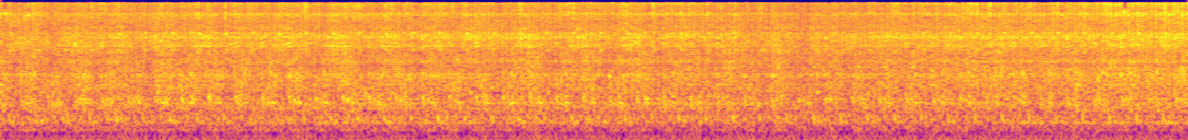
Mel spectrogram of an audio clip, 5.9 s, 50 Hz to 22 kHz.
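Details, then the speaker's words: 1955 White (rebadged Oliver 1955) diesel tractor idling after jump-start from a Land Cruiser ute, needed because of poor connections: steady even low diesel beat with no knocks or misses; healthy idle. "But yeah, another old diesel comes to life. I wish you could smell that magnificent diesel smoke through the video."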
